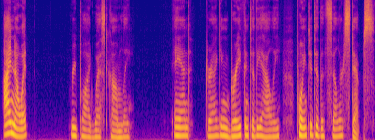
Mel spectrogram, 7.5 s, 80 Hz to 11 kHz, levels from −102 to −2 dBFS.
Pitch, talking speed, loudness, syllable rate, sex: 180 Hz, 135 wpm, -20 LUFS, 4.7 syllables/s, female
